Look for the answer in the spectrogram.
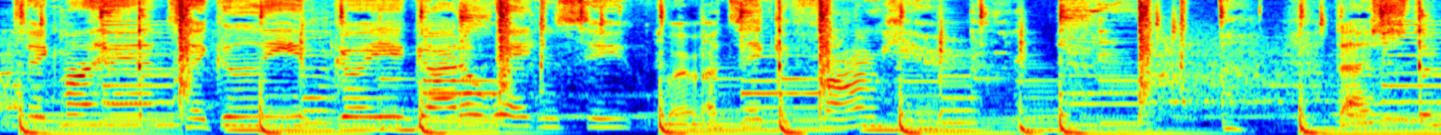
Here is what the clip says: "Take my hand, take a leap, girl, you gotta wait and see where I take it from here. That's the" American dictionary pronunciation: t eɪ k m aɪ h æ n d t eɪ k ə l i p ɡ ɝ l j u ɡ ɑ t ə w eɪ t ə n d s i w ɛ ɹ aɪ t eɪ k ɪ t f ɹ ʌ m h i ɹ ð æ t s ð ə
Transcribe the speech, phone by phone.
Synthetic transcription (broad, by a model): t eɪ k m aɪ h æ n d t eɪ k ə l i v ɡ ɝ j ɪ ɡ ɑ t ə w eɪ ə n s i w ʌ ɹ aɪ t eɪ k ɪ t f ɹ ʌ m h i ɹ ð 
